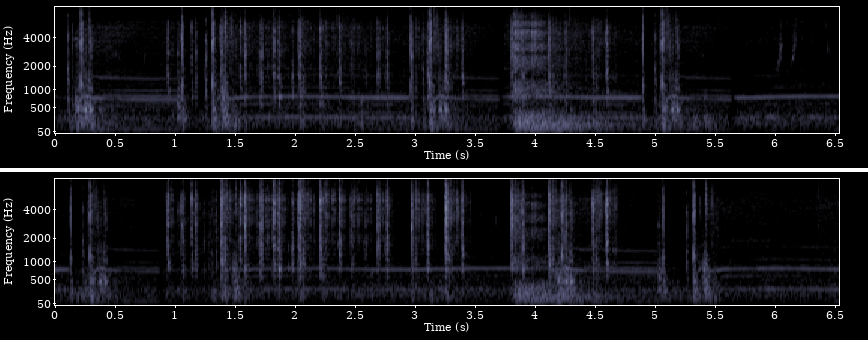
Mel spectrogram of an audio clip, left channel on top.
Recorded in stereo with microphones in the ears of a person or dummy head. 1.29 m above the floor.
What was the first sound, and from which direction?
Typing on a keyboard, 40° right (ahead or behind).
